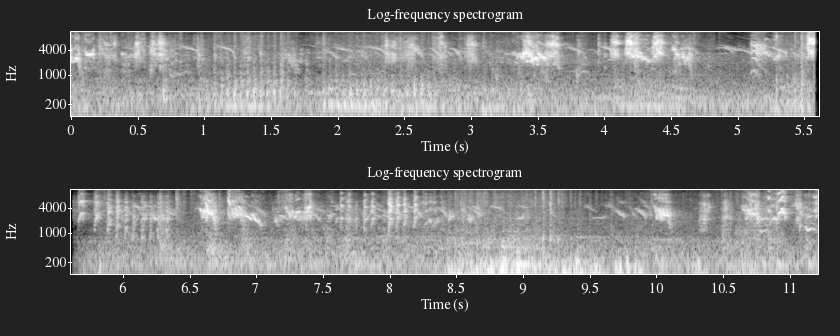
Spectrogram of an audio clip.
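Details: Budgerigars in a colony with a breeding pair, keeping up a busy stream of high chirps and warbling chatter, with faint low background noise.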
